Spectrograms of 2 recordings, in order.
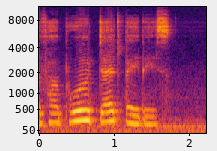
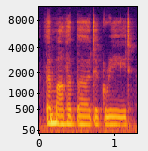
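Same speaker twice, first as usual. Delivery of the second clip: ordinary delivery, nothing marked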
